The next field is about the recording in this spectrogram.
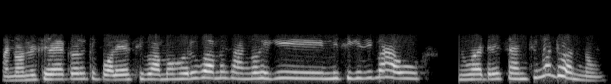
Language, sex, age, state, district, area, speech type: Odia, female, 60+, Odisha, Jajpur, rural, conversation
